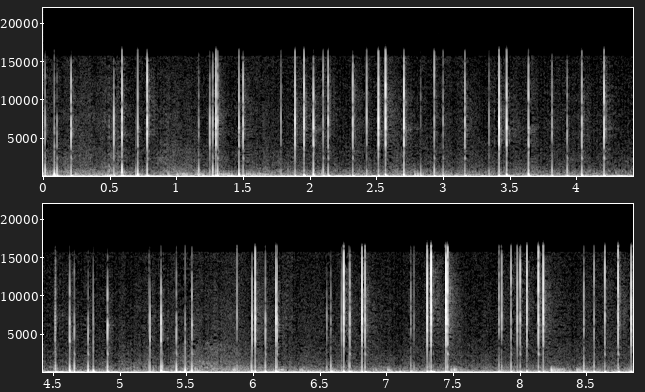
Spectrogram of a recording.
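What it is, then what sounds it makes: Glass candle jar tapped with fingernails. Long orange-red nails tap and scratch the glass sides of a lit, medium-size red glass candle jar with white printed text, filled with wax and resting on a fluffy rug. The result is a quiet, steady stream of rapid, sharp clicky taps with bright edges and quick scratching, each hit dying away almost instantly over a soft low background.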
